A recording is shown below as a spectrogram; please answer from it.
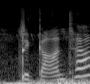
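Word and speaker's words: Ġgantija: i believe it's pronounced giganta like giant or like gigantic it's also a unesco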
